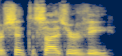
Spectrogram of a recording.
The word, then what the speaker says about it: Synthesizer V: Do you pronounce it Synthesizer 5 or Synthesizer V? I would pronounce it a V, although it actually means 5.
